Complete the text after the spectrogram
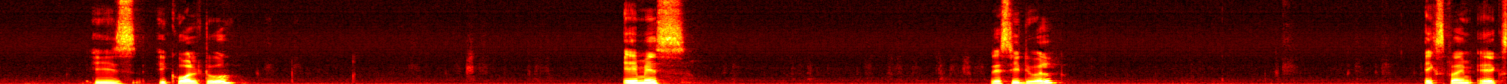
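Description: A pen scratches softly on paper.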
